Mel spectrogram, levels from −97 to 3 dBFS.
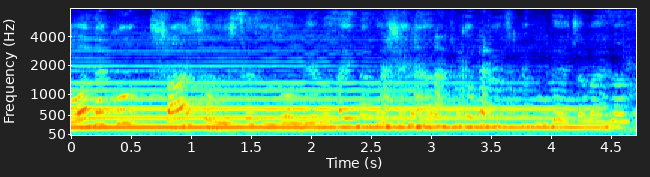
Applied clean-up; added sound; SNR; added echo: none; Wind instrument, woodwind instrument; -4 dB; reverberation time 2.1 s.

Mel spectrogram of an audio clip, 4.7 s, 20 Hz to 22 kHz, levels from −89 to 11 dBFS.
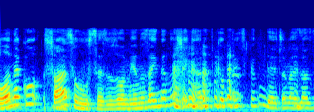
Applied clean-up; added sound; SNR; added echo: none; none; none; none.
